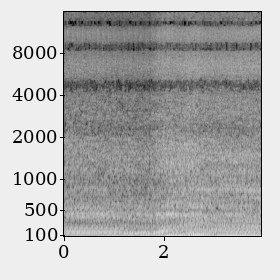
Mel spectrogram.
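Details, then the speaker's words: Chevrolet C10 with Duramax diesel swap, first start after fuel system was dry, mass air flow connected, exhaust not yet run out back: steady deep diesel rumble, even clatter, no misses or knocks; started well, no fuel leaks seen. "but it's alive again I don't see no fuel leaks started really well for it to be the first time it started"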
